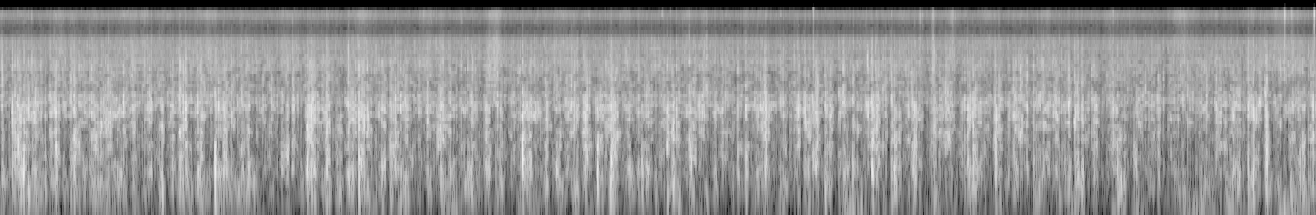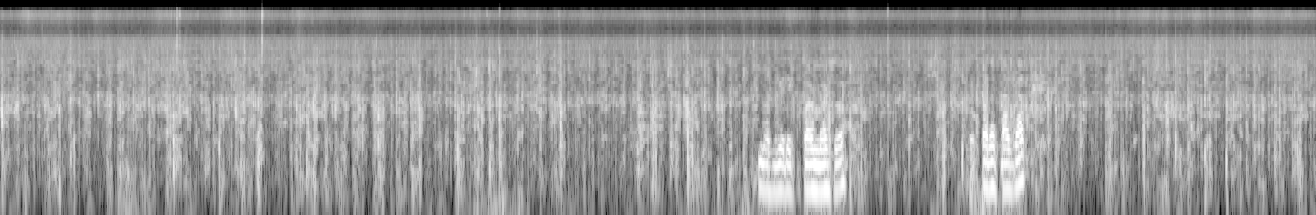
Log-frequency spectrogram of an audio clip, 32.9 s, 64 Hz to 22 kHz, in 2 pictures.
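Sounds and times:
footsteps rustling through weeds: 13.7s - 23.2s.

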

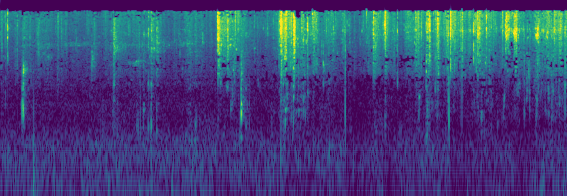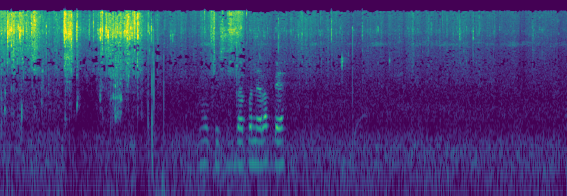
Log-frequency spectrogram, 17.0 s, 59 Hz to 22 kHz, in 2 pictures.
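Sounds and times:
wet mud squelching: 1.4s - 12.2s
wet smacks and splashes: 2.1s - 10.9s.

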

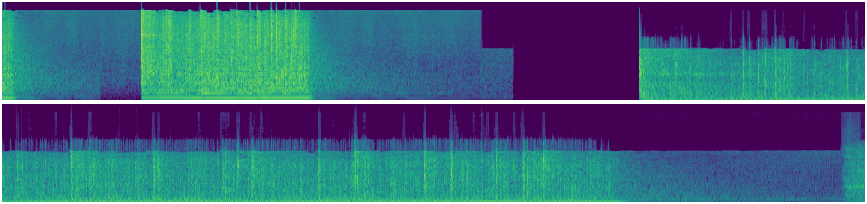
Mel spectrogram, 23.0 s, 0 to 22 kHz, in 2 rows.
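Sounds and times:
electric arc buzzing and cracking: 0.0s - 6.0s.

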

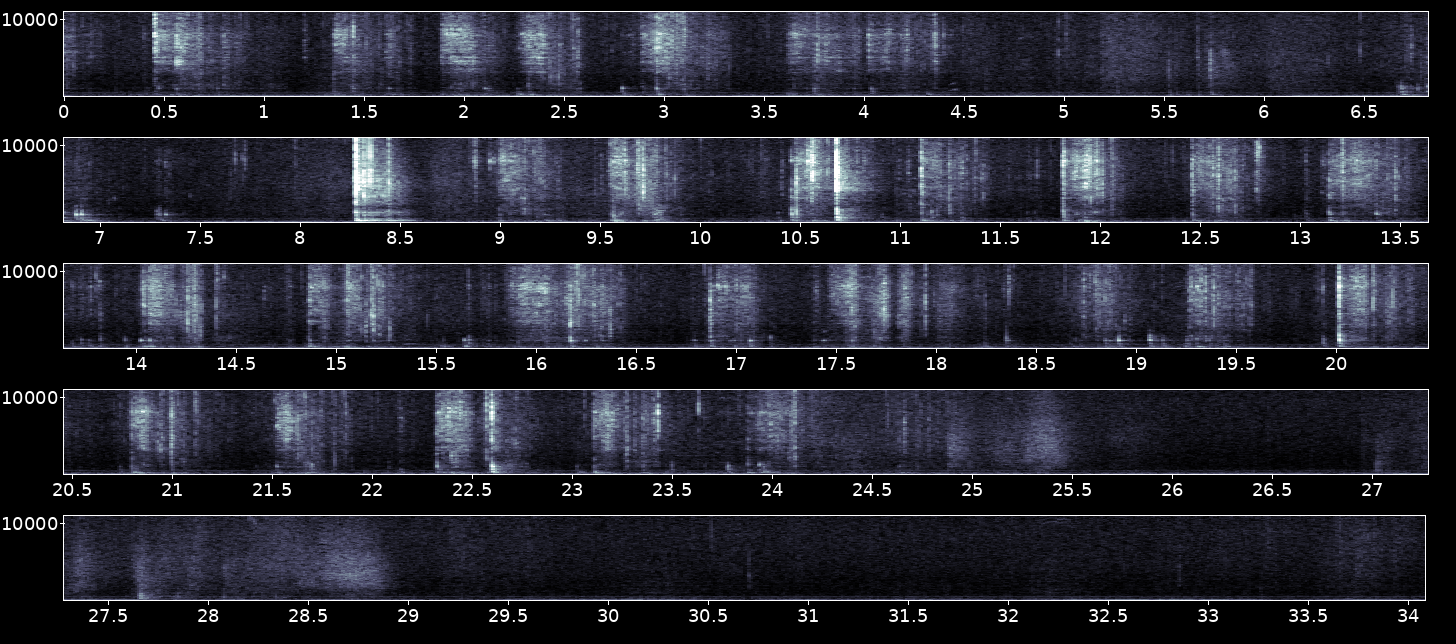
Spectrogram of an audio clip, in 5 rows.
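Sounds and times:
hand mixing coated vegetable pieces: 0.0s - 25.4s
faint steady hum: 0.0s - 34.0s.

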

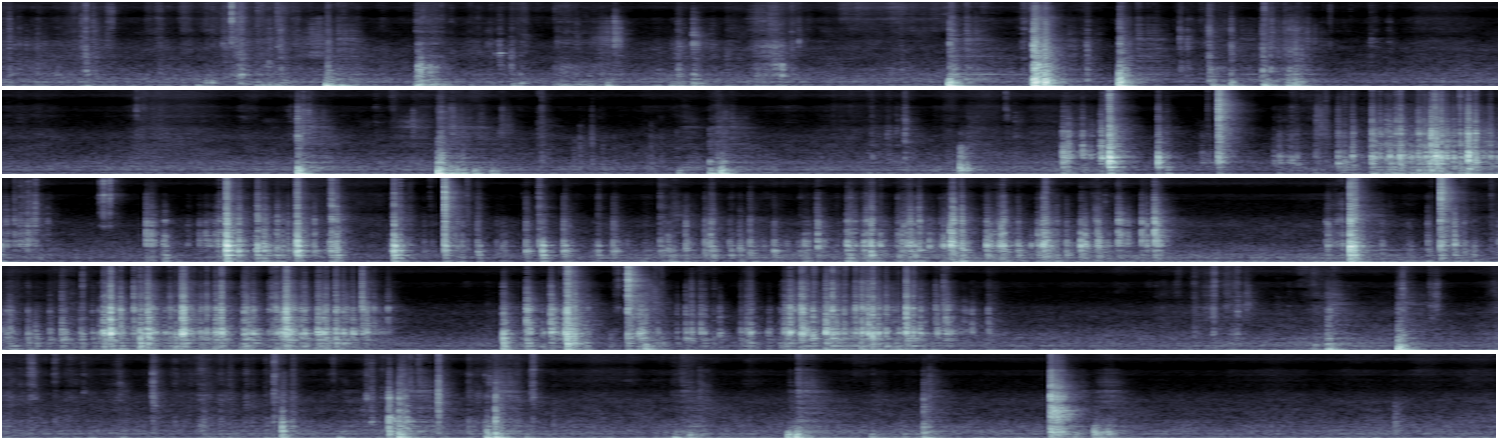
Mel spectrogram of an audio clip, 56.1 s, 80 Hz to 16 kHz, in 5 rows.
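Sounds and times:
plastic housing clicking and rattling: 32.4s - 36.6s.

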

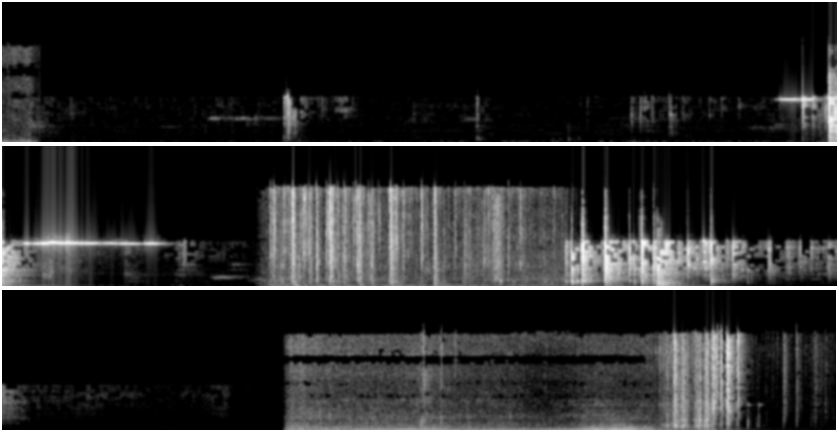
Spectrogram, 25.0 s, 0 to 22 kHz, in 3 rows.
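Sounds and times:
car engine running low: 0.0s - 0.4s, 11.0s - 14.1s, 19.5s - 24.7s
tyre crunching plastic on gravel: 10.9s - 14.2s, 23.2s - 25.0s
sharp crack: 11.0s - 15.8s.

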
